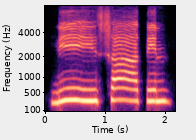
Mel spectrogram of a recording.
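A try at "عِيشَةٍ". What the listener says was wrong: Ainnya mana? Ain. Bukan ngi, tapi ain. Sya besar ya. Aisyatin. Aisyatin.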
